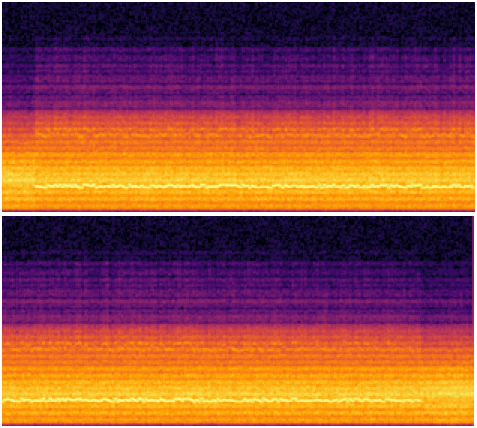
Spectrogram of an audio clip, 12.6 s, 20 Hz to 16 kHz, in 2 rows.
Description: Multi-tone FSK (Olivia or MFSK type), about 250 Hz wide, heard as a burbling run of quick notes, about 31.25 baud, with radio static.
